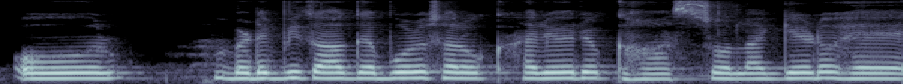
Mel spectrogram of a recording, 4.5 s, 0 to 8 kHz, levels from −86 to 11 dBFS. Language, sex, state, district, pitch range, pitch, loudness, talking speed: Hindi, female, Rajasthan, Nagaur, 200-210 Hz, 205 Hz, -13 LUFS, 175 wpm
